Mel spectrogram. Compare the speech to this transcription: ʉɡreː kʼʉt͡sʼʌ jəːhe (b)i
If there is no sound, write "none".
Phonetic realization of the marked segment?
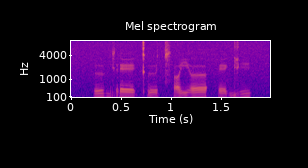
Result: ɡ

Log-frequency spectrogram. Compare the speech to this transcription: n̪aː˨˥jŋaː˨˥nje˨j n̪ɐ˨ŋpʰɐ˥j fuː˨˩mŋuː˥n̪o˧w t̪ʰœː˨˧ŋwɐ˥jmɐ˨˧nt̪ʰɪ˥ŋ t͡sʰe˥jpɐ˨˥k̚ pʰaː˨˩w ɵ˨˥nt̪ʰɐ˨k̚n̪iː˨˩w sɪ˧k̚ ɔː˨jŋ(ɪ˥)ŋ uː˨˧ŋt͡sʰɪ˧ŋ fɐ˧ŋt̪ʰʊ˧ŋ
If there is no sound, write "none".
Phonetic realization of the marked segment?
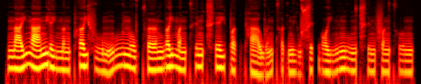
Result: ɪ˥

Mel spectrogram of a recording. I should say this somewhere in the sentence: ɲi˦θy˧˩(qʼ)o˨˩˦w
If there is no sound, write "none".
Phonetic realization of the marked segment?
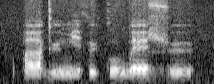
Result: k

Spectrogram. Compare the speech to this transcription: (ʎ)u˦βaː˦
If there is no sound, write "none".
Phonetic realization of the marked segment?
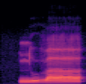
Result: ɲ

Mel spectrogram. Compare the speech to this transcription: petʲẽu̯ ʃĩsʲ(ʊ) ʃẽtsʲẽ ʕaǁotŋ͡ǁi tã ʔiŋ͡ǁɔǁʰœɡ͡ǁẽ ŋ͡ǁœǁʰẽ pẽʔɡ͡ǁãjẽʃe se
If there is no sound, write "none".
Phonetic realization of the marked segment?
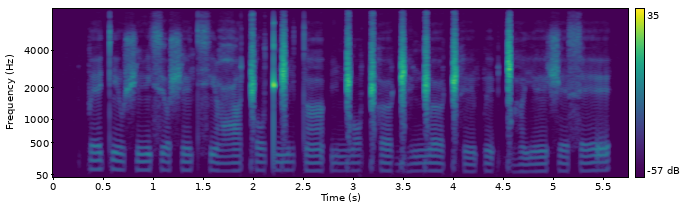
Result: ɔ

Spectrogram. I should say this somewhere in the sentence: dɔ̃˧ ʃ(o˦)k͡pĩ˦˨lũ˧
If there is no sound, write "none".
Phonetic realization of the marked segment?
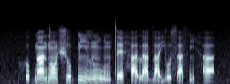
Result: o˦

